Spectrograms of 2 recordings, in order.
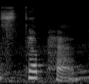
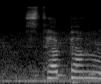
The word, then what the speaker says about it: Stephen: Note, in the name Stephen, PH is pronounced V. Listen and say these phrases and sentence. 1. We're living at 557. 2. A visa for a 7-day visit. 3. Stephen lives in a flat.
